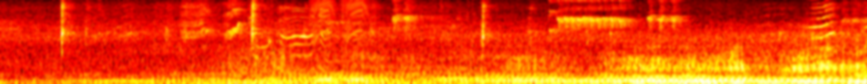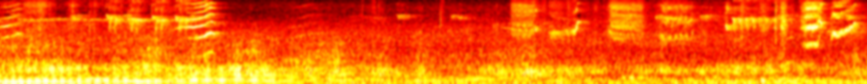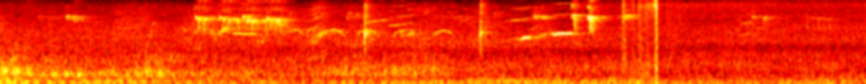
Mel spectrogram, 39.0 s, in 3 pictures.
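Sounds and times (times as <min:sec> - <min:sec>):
birds chirping: 0:00.0 - 0:10.3, 0:11.4 - 0:16.5, 0:17.3 - 0:35.7.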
